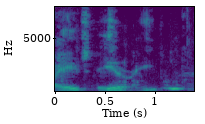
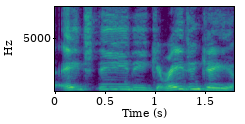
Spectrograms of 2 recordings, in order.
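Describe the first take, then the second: First: Whispered. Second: Said in the usual way. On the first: Shown as a demonstration. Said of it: "repeat of the name in whisper". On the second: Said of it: "repeats name, second take whispered".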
